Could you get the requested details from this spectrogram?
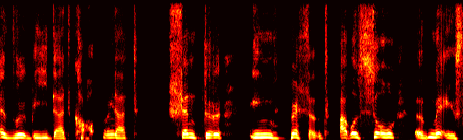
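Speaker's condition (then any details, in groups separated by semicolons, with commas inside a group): Cerebral palsy; shaking body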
